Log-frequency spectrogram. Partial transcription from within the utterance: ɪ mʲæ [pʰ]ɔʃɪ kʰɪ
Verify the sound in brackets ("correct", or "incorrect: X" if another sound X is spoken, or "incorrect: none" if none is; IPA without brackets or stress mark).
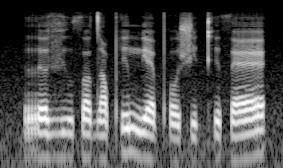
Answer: correct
